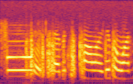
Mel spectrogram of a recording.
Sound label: telephon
